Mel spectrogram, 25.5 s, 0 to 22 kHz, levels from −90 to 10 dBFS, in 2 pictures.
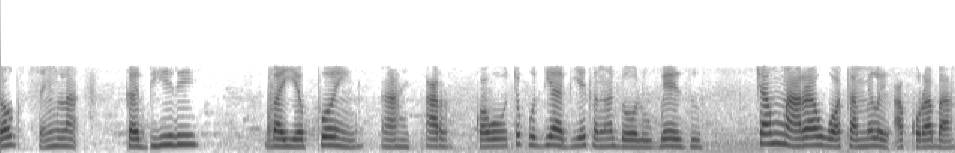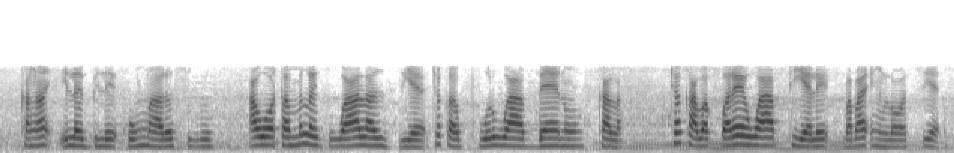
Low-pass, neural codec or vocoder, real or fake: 3.6 kHz; none; real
